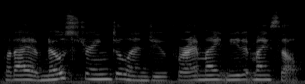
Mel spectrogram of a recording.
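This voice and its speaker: A woman voicing a selfish young man in a storybook, speaking loudly and pushily. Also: mid-range voice, steady tone, normal speed, a little hiss or hum, close to an everyday voice, rough recording. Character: selfish young man, a scheming harp player.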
